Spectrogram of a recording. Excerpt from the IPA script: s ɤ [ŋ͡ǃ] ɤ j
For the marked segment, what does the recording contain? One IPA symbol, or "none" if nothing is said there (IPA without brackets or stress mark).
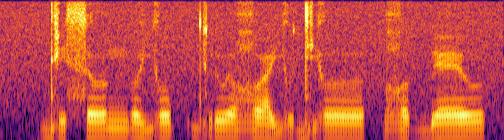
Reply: ŋ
